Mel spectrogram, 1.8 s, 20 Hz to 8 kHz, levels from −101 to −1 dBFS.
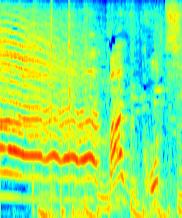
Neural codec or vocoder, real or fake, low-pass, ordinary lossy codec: none; real; none; none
